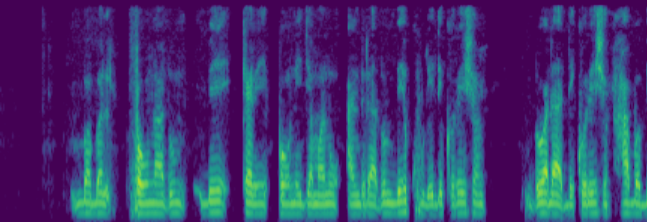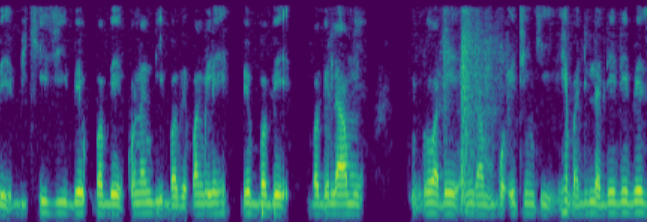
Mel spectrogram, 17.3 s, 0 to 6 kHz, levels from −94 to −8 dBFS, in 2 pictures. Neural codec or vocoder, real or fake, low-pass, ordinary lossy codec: none; real; 5.4 kHz; MP3, 48 kbps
